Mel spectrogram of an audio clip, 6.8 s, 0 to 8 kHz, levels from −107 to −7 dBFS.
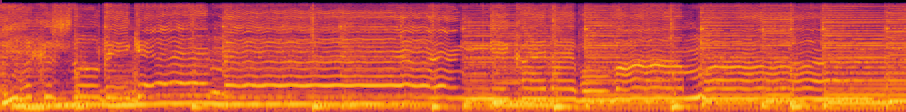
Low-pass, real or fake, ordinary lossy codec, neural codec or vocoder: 7.2 kHz; real; none; none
